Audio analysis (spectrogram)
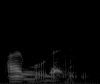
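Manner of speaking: very soft, low murmur; hushed quote. Retold or imitated. Dying believer tells a visitor, hushed and low. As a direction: say it barely audibly, voice dropped low. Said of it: "they're smiling at you and telling you".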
